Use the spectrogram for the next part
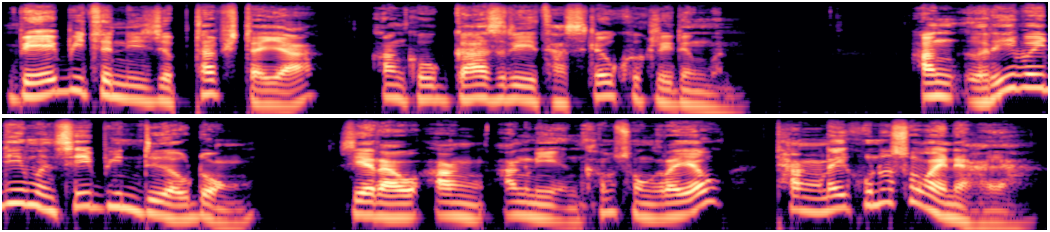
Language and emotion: Bodo, disgusted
